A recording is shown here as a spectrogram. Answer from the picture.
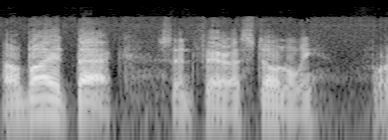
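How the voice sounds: The clip features a natural reading voice. It is a natural reading voice throughout.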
